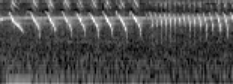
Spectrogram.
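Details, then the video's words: Training song for canaries: evenly spaced descending sweeps about three per second over a steady high whistle, then a quicker run of short clipped notes. "A Canção de Treino Mais Poderosa da Canary"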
